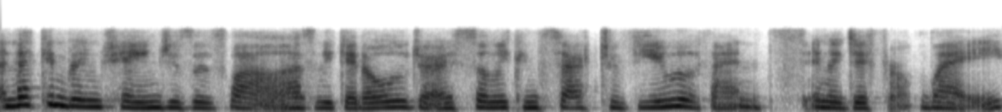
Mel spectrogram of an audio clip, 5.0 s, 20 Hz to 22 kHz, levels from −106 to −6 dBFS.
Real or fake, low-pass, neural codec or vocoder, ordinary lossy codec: fake; 7.2 kHz; codec, 24 kHz, 0.9 kbps, WavTokenizer, medium music audio release; Opus, 24 kbps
